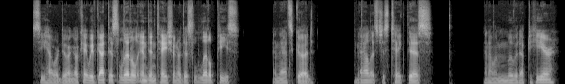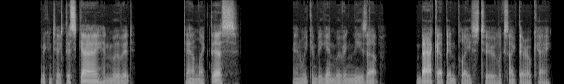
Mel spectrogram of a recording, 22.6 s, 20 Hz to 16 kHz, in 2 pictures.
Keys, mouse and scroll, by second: 0.3-1.1 scroll up 2, 1.1-6.0 middle drag, 2.5 Tab, 4.0 click, 5.4 KP_3, 6.0-6.8 scroll up 3, 6.8 alt+z, 7.1 scroll up 2, 7.5 shift+middle click, 9.0 g, 10.5 click, 11.3 click, 12.6 g, 15.5 click, 15.5 g, 16.1 shift+middle click, 16.9 click, 17.9-20.2 drag, 20.5 click.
